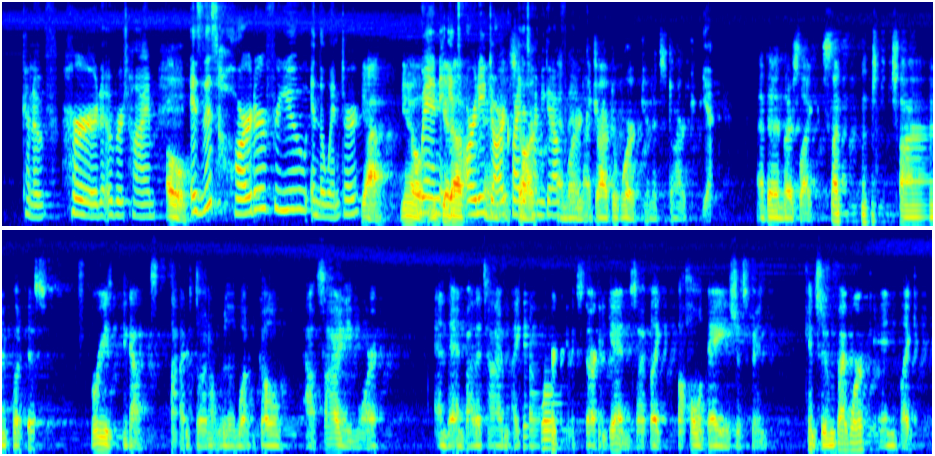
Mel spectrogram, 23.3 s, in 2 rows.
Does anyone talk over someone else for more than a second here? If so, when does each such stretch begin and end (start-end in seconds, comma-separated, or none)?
5.2-7.3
